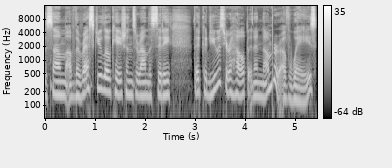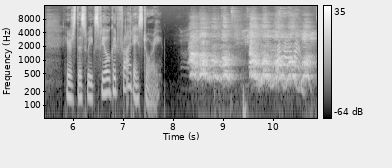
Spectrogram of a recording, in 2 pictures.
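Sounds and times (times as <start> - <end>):
speech: 0.0 - 7.8
large excited tan dog barking at an animal rescue: 8.3 - 10.8.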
